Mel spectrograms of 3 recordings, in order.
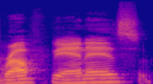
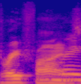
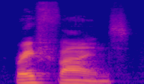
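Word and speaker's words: Ralph Fiennes: Which uh Ralph Fianz, is that how you say his name?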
